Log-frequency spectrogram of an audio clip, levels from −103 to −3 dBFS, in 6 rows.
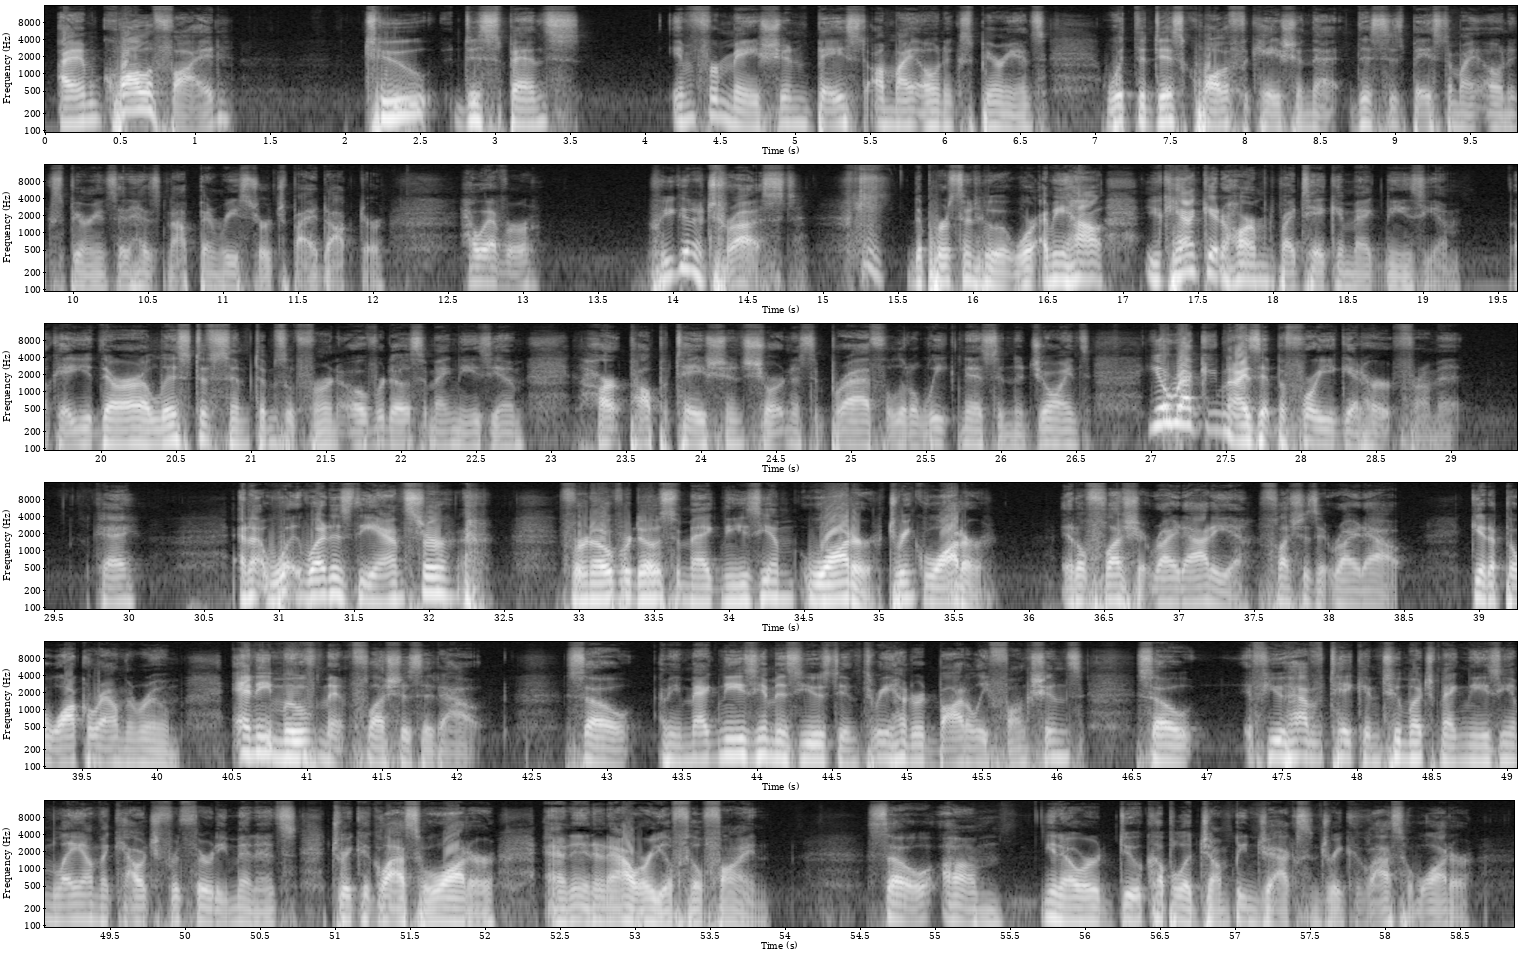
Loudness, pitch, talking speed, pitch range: -19 LUFS, 110 Hz, 180 wpm, 95-125 Hz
